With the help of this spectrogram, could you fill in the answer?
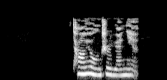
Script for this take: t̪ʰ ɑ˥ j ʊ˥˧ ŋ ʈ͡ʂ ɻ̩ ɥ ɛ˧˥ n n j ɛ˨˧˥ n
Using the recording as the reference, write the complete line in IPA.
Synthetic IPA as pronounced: t̪ʰ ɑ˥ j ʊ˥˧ ŋ ʈ͡ʂ ɻ̩ ɥ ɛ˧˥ n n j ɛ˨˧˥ n

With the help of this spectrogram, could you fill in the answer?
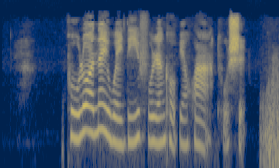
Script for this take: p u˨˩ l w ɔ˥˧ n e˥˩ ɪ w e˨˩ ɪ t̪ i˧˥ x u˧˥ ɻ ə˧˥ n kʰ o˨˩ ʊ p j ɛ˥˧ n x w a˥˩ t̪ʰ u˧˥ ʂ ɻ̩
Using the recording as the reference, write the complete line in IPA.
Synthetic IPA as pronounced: pʰ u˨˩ l w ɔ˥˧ n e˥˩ ɪ w e˨˩ ɪ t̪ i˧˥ f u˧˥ ɻ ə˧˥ n kʰ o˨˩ ʊ p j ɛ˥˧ n x w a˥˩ t̪ʰ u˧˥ ʂ ɻ̩

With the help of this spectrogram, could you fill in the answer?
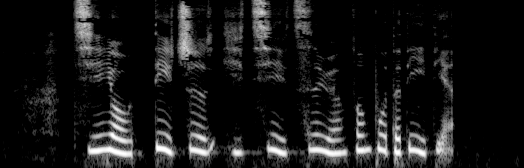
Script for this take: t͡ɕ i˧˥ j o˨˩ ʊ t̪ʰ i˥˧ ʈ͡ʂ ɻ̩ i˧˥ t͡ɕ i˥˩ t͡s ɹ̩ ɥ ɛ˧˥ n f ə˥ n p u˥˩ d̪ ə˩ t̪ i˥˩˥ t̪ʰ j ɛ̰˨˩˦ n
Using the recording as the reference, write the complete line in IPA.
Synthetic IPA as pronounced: t͡ɕ i˧˥ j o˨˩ ʊ t̪ i˥˧ ʈ͡ʂ ɻ̩ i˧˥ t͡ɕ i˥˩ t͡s ɹ̩ ɥ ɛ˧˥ n f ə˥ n p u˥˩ d̪ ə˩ t̪ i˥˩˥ t̪ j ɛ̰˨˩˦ n

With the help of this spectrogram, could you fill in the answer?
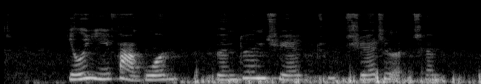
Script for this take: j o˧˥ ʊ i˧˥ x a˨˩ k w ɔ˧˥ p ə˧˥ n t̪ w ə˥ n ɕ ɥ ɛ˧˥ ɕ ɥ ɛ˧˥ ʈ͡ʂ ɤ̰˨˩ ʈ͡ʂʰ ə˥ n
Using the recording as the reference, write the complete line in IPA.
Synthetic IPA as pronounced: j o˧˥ ʊ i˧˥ f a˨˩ k w ɔ˧˥ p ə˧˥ n t̪ w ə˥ n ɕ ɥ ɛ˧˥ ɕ ɥ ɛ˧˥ ʈ͡ʂ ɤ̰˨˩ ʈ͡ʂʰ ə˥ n

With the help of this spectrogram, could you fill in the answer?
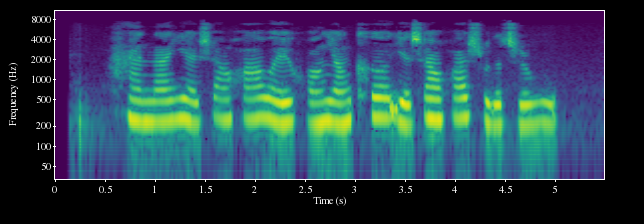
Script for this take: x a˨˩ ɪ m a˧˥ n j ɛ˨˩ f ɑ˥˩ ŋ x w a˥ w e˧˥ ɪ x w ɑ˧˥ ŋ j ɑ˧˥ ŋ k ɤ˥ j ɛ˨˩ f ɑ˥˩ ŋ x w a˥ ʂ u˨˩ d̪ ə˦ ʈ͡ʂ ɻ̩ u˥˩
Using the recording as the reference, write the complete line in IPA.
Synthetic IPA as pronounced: x a˨˩ ɪ n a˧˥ n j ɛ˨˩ ʂ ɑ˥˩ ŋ x w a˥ w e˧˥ ɪ x w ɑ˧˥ ŋ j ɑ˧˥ ŋ kʰ ɤ˥ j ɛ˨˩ ʂ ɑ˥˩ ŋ x w a˥ ʂ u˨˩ d̪ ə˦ ʈ͡ʂ ɻ̩ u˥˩

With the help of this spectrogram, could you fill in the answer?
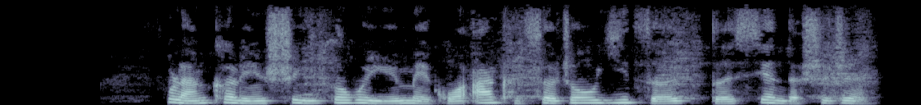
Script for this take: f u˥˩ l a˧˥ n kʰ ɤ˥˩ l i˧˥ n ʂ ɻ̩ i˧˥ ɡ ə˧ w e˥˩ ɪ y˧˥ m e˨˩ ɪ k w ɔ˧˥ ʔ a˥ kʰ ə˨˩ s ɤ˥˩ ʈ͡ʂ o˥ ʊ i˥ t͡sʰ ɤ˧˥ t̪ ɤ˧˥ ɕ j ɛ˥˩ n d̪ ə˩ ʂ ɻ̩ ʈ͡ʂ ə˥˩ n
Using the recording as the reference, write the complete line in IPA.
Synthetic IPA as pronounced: f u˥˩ l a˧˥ n kʰ ɤ˥˩ l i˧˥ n ʂ ɻ̩ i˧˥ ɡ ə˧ w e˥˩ ɪ y˧˥ m e˨˩ ɪ k w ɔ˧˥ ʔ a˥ kʰ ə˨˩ s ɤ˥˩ ʈ͡ʂ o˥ ʊ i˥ t͡s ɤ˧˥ t̪ ɤ˧˥ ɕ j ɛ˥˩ n d̪ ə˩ ʂ ɻ̩ ʈ͡ʂ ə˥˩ n

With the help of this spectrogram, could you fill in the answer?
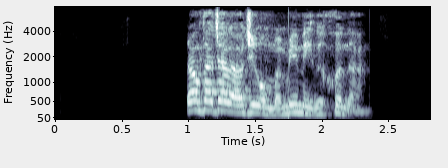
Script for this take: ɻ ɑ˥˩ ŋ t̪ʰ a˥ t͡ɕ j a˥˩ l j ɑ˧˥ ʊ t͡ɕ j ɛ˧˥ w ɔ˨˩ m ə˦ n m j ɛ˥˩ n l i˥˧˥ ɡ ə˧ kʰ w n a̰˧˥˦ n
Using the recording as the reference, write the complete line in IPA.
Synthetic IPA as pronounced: ɻ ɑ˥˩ ŋ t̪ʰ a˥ t͡ɕ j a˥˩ l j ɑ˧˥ ʊ t͡ɕ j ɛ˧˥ w ɔ˨˩ m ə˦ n m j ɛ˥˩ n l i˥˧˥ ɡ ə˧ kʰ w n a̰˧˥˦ n

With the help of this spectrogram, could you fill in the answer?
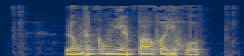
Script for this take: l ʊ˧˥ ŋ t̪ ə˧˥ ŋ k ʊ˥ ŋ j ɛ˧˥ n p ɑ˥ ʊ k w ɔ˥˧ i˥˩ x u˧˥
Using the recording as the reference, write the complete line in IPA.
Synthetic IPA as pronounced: l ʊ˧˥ ŋ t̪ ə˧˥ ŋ k ʊ˥ ŋ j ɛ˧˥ n p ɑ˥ ʊ kʰ w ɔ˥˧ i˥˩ x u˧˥

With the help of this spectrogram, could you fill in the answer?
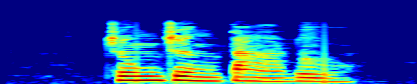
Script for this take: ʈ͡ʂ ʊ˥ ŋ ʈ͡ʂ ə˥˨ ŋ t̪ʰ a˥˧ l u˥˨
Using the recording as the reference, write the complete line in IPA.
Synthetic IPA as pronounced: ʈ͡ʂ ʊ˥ ŋ ʈ͡ʂ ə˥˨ ŋ t̪ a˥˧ l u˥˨

